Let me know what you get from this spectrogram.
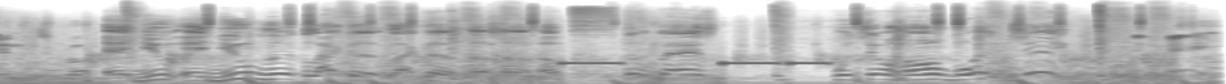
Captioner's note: beep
